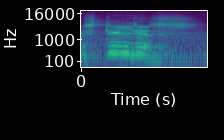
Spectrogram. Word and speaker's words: Stieltjes: इसमें टी टा साइलेंट रहेगा। स्टील्जेस, स्पेलिंग थोड़ा सा संभाल के लिखिएगा। स्टील तक ठीक है, STIEL। फिर जेस JES ना लिख के बिचवा में टी है भैया, बहुत संभाल के स्पेलिंग लिखिएगा।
